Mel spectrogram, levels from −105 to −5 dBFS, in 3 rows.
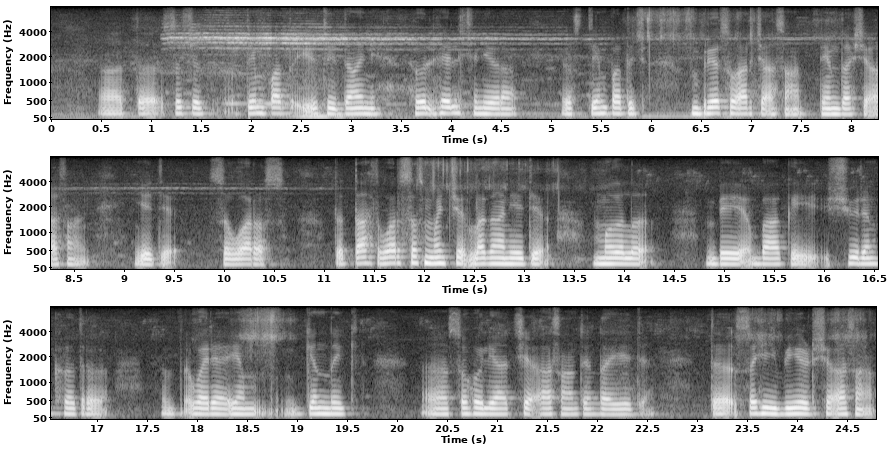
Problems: constant background noise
